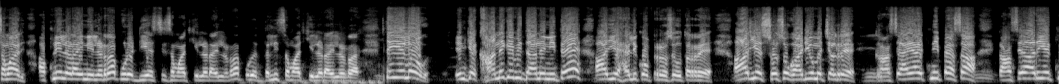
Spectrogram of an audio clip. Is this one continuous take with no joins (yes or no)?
no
